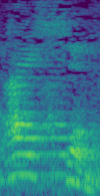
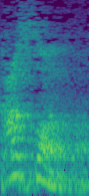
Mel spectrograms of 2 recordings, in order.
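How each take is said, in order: First: The final r ends the word without a vowel. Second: The final r is followed by a short vowel. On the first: The speaker calls it right. "Jadi kita bacanya wal asr" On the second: The speaker calls it wrong. "Jangan asr. Soalnya enggak berbaris fathah"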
